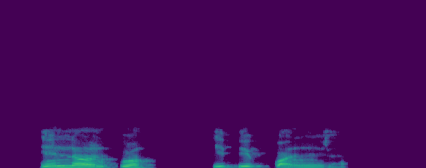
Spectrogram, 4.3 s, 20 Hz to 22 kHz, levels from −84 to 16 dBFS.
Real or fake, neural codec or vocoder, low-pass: fake; codec, 16 kHz, 16 kbps, FunCodec, trained on LibriTTS, 50 frames a second; 5.4 kHz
